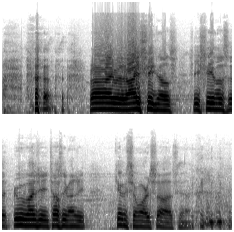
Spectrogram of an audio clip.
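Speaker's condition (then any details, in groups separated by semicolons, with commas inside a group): Deafness; finds sound way too loud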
